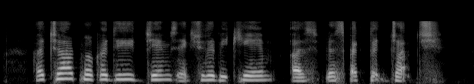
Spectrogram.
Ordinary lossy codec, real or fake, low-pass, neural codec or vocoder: none; fake; none; codec, 16 kHz, 2 kbps, FreqCodec, smaller model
